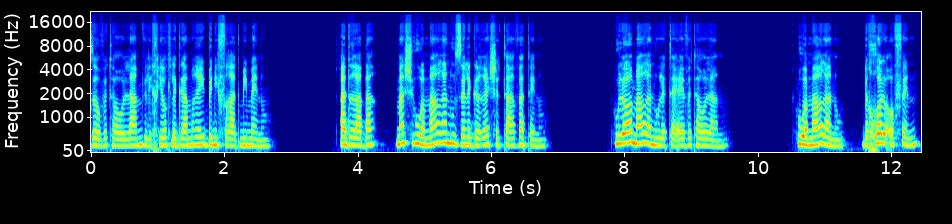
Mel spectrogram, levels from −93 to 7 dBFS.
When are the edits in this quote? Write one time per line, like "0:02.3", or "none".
none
